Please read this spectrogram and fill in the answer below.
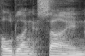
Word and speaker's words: Auld Lang Syne: then he says he knowing certain terms it's pronounced Old Lang sign and not Z as many an ignorant Englishman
